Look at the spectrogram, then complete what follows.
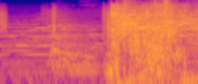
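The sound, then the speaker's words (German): A few light knocks over a steady low hum, then something suddenly shatters into shards with a loud, bright crash that keeps crackling and tinkling to the end. “Hier liegen überall Scherben.”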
